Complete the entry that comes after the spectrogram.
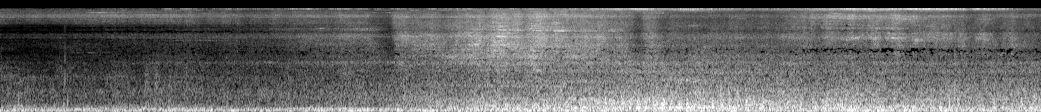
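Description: Commuter train passing on the line: a rush of wheel and rail noise that rises sharply about six seconds in and stays loud.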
